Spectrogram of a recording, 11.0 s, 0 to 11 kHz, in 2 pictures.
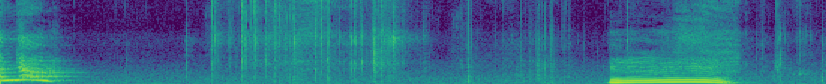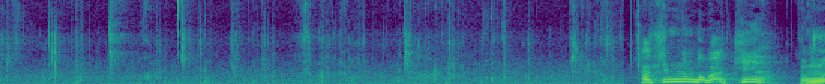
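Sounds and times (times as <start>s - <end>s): crab shell crunching while chewed: 1.2s - 4.2s, 4.9s - 9.8s.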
